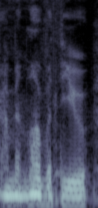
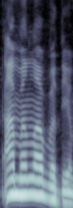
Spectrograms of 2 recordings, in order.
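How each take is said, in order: First: Soft, lower, intimate love line; tender confession. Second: Higher, louder, hammed-up love line; mock the corny declaration; cheesy confession. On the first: Retold or imitated. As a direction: gaze into her eyes and murmur it. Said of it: "Kylo looking ... into Rey's eyes, like". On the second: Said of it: "'cause it's cheesy for him to be like".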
